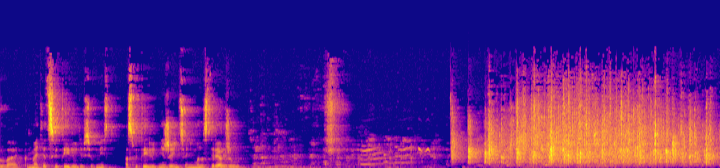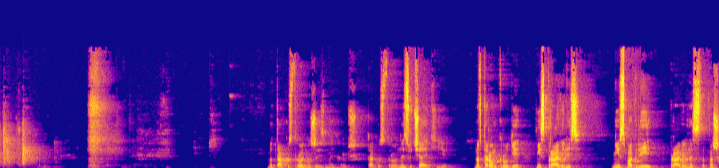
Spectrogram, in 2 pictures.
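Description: A middle-aged man speaks calmly and with animation through a microphone in a large hall.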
